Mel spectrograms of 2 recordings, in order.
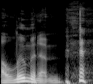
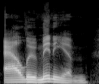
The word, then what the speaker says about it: aluminium: It's not aluminum in Australia; it's aluminium, right?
